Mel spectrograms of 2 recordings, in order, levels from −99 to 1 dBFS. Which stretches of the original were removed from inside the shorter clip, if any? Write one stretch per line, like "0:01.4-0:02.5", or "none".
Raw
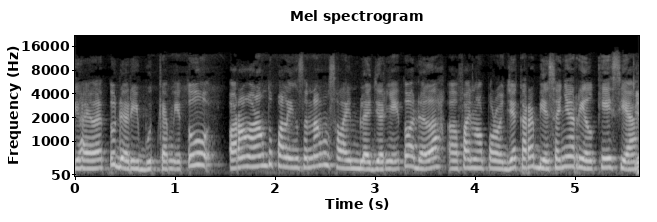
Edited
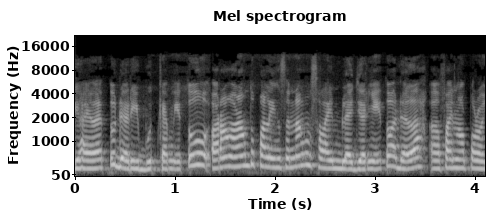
0:01.3-0:01.5

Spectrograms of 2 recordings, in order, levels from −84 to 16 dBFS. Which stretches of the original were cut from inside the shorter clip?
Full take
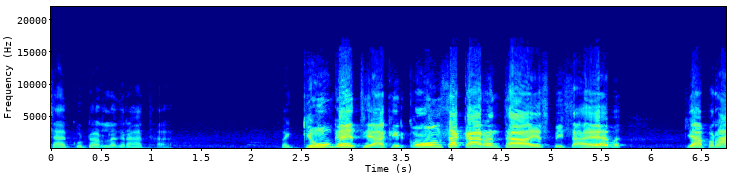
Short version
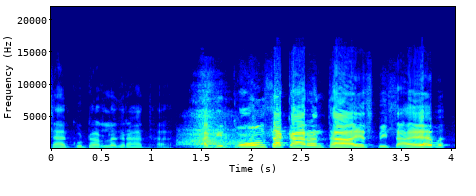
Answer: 0:01.6-0:03.3

